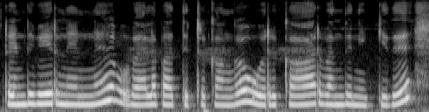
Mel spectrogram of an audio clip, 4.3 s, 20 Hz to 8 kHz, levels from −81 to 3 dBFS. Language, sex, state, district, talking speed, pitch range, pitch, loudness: Tamil, female, Tamil Nadu, Kanyakumari, 125 wpm, 230-255 Hz, 240 Hz, -14 LUFS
